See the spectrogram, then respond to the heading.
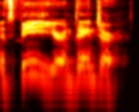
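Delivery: shouting. In a role-playing game, a player's character yells to B: yelling. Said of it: "And I just yell".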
